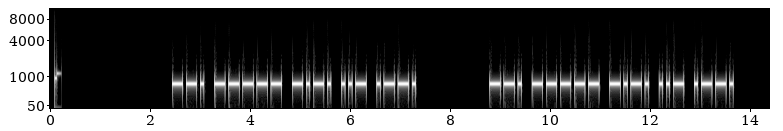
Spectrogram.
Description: Morse code, heard as a keyed tone, about 17 wpm, 700 Hz. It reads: G0CUP G0CUP
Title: DXCC-100 Call Signs - 5 Characters - Repeated 3x - 17wpm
